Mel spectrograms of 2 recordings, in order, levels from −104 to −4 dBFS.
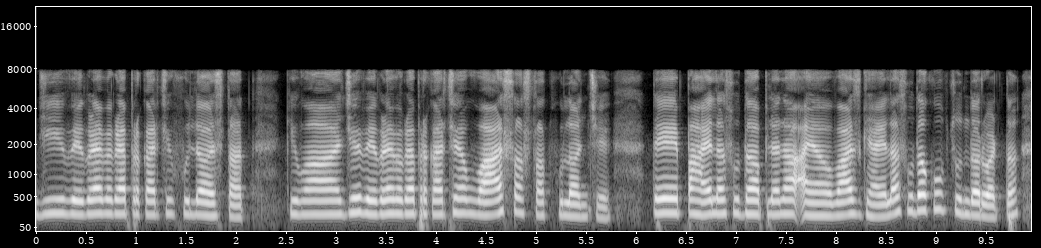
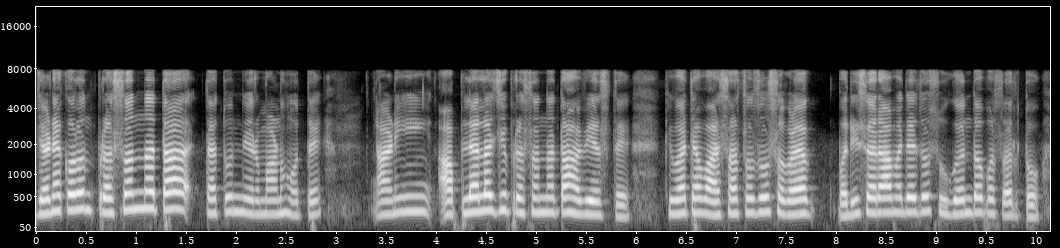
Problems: none marked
